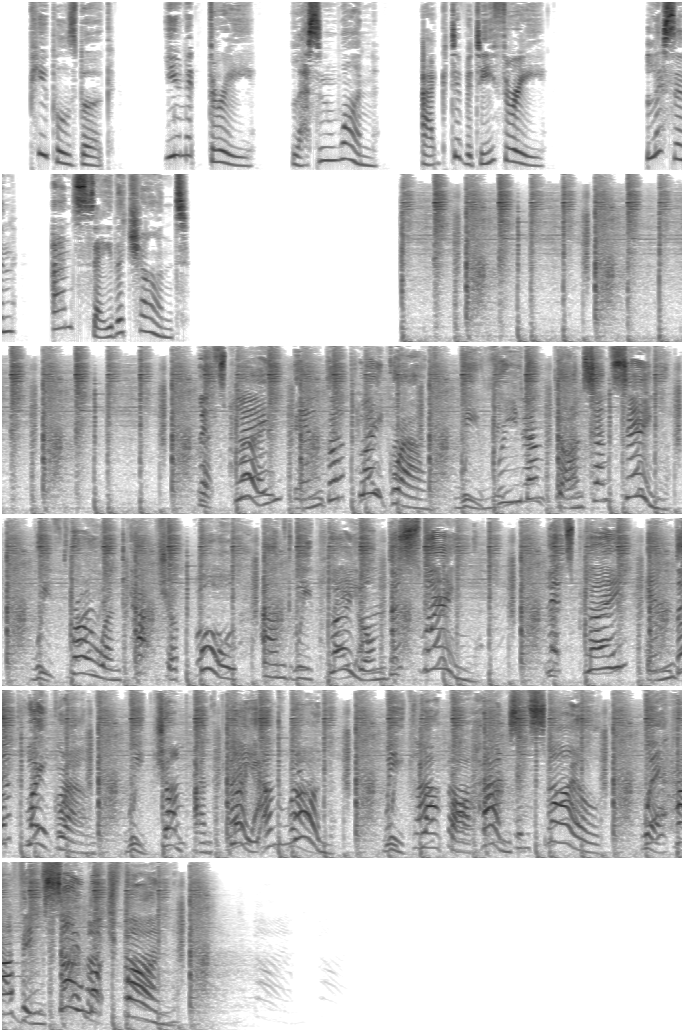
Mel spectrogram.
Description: VOCABULARY CHANT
